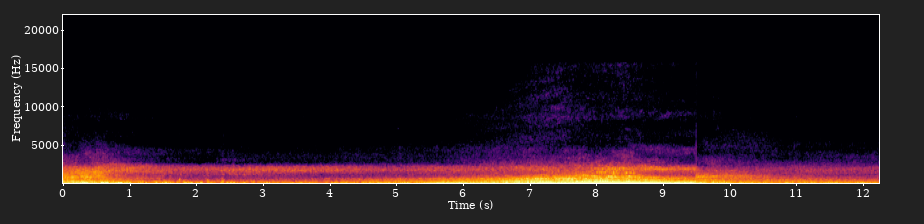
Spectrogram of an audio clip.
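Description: A car passing by on the road, its engine and tyre noise growing louder to a peak about eight seconds in and then fading, over a steady low outdoor traffic rumble.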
